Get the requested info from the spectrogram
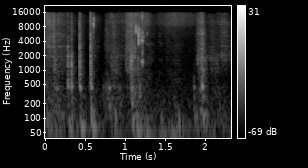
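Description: Near silence with a few faint crinkles and clicks from a paper instruction sheet being handled: a cluster about half a second in, another just past one second, and one more at the end.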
